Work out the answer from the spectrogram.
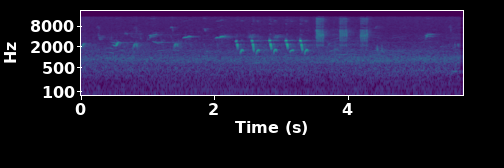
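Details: At Svyatoe Lake (Holy Lake), a nightingale sings thin rising whistles, then a rapid series of about six sharp, downward-sweeping repeated notes, followed by a few faint clicks and quiet rustling.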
